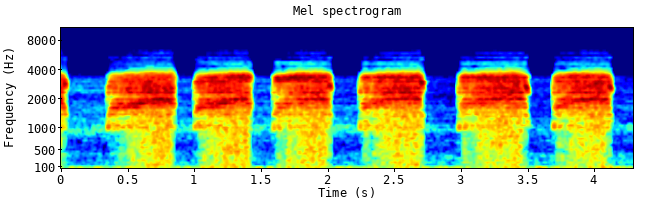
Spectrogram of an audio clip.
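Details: Barn owl at the nest on 12 October 2015 at 1:09 AM as the male delivers another mouse; six harsh, breathy screeches of about half a second each, repeated steadily with short gaps.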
